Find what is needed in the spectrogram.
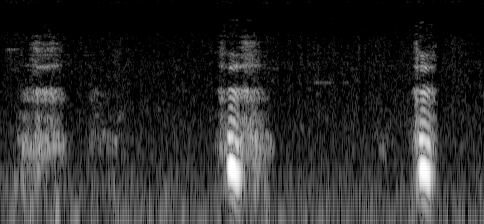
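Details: Three breathy, voiced sneezes about two seconds apart from a female sneezing at night with a tickling nose; poor audio quality, stitched from multiple recordings.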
